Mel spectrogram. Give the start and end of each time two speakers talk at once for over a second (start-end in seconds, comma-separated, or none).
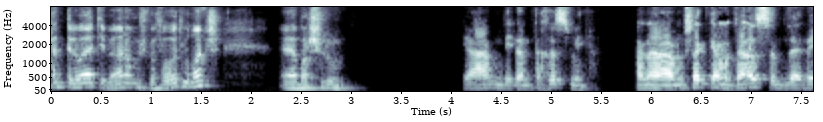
none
